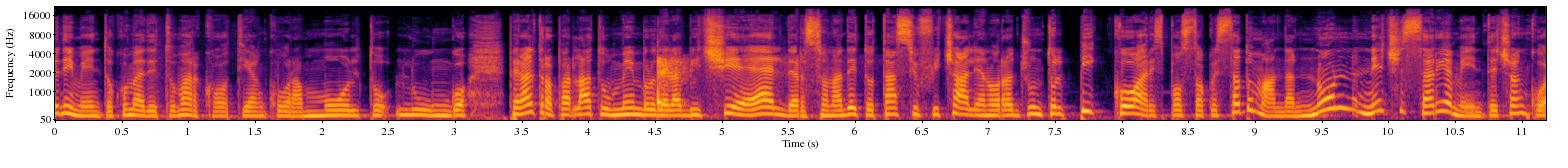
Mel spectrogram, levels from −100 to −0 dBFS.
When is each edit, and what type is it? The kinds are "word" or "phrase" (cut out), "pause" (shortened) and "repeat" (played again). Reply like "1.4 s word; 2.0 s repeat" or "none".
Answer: none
